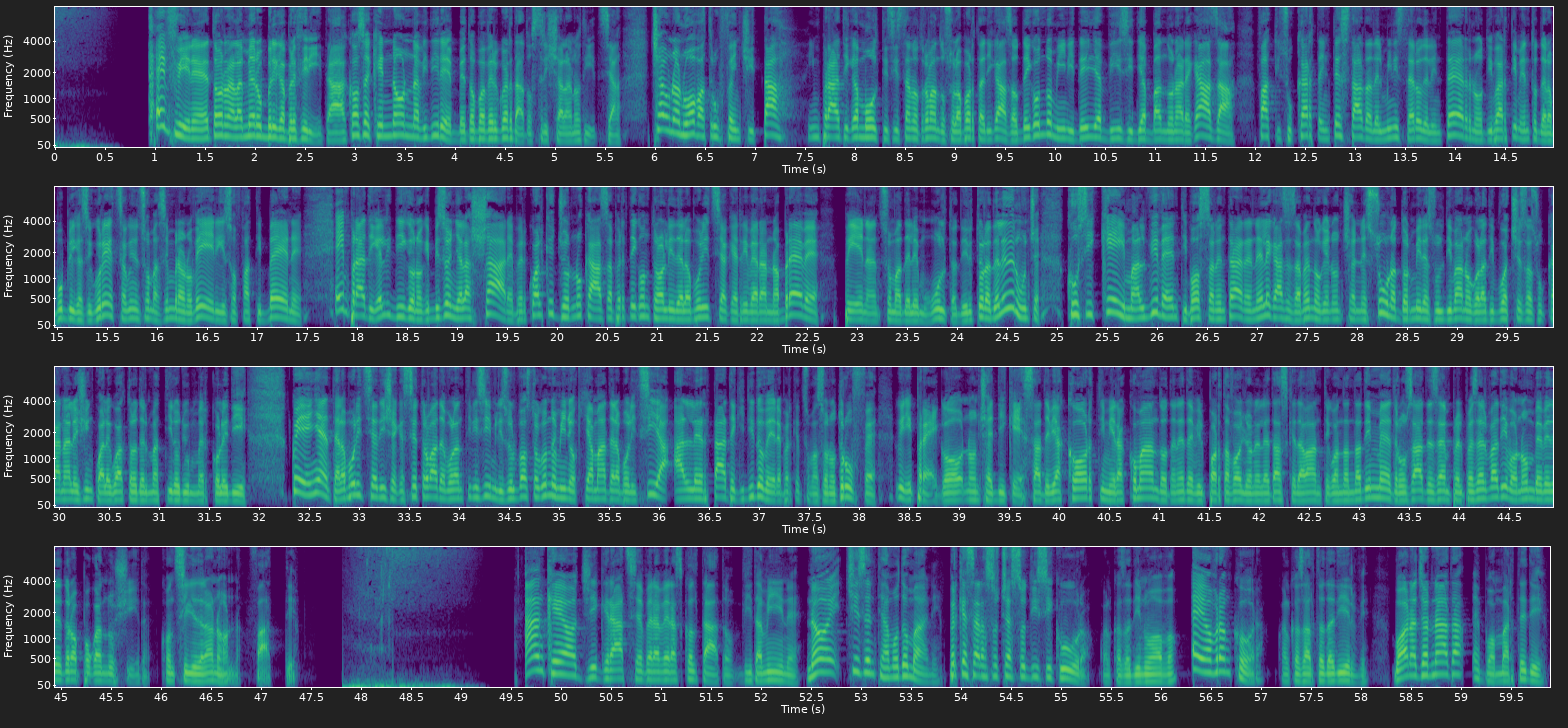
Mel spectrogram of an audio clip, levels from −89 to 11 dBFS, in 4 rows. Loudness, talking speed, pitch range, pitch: -18 LUFS, 205 wpm, 125-170 Hz, 140 Hz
